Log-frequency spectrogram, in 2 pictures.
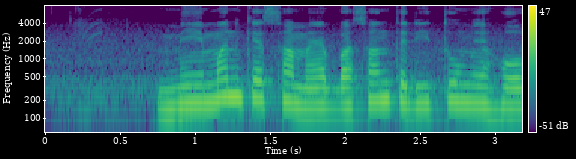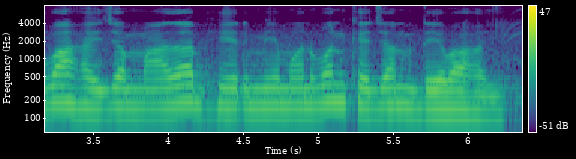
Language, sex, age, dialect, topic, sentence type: Magahi, male, 25-30, Western, agriculture, statement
